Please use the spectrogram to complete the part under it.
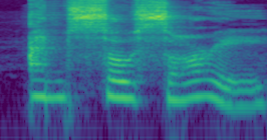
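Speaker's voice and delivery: timid voice. Narrator reading a character's line in a story, in a shy voice. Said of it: "he said in a shy voice".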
